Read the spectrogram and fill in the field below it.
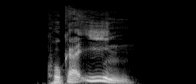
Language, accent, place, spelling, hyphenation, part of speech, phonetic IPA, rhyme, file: German, Germany, Berlin, Kokain, Ko‧ka‧in, noun, [ko.kaˈiːn], -iːn, De-Kokain.ogg
- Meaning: cocaine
